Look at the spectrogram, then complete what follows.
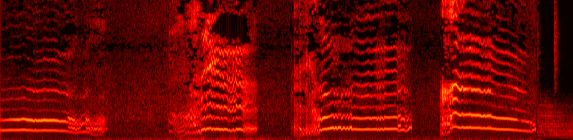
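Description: A small dog howling: four long howls, each held on one pitch and falling off at the end, with short gaps between them.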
